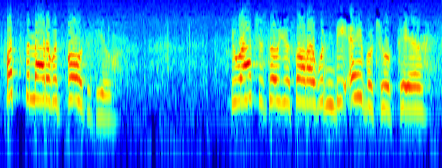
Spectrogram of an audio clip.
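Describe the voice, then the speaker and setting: An actress playing a fragile, desperate concert pianist in a breathless, insistent 1940s radio style. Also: female voice, high voice, fast, close to an everyday voice. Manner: breathless, insistent, repeating herself. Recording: muffled, noisy 1940s radio recording.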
